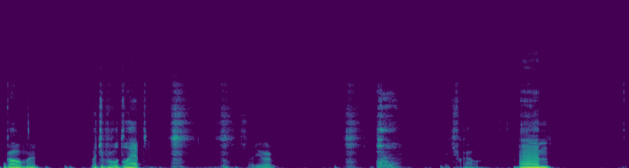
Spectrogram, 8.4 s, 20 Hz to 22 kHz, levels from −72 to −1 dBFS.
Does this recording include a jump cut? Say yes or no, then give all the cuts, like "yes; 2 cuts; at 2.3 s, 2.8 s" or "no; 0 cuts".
yes; 1 cut; at 1.6 s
